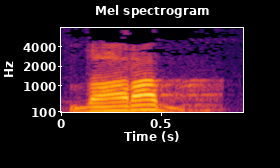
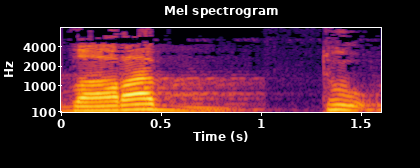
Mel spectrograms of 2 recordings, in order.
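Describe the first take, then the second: First: Said in the usual way. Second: ضربت held extremely slowly, louder, ending in a rise; stretched, loud demo. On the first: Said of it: "مبني على السكون". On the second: Shown as a demonstration. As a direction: draw out ضربت to show the still ending. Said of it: "شوف الآن أقول". (ضربت ممدودة جدًا وبصوت عالٍ مع نبرة صاعدة في آخرها)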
